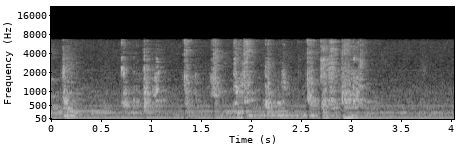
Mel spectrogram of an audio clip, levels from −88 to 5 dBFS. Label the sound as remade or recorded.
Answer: recorded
